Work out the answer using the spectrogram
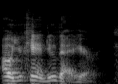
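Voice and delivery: put-on condescending tone. Retelling a man's reply to a request to reopen a claim, retelling a loud, condescending remark. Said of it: "he said it loud enough, like I'm an idiot".

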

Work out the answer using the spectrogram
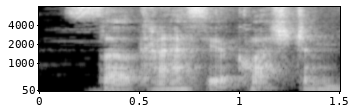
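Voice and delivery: put-on, very ditzy, airheaded Midwestern accent. Retelling a woman at a party asking a question, in a very ditzy Midwestern accent. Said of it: "in a very Midwestern kind of ditzy accent".

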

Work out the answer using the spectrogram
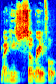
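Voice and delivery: plain

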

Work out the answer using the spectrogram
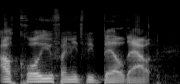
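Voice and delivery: usual speaking voice

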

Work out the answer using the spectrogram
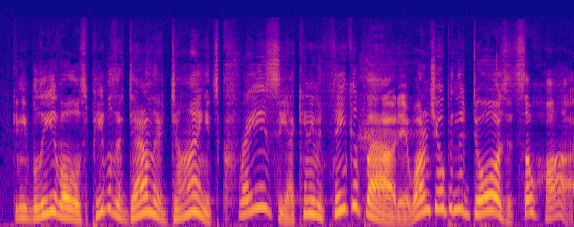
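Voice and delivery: very high, swooping put-on New York accent.

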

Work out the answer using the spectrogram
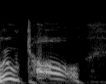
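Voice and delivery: mock very high-pitched, shrill, berating yelling. Retelling a teacher yelling at the official over a call: imitating Clive McDonald yelling. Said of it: "He's yelling at the official".

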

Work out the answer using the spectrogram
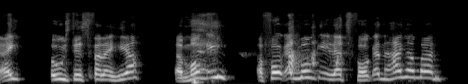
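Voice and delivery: very high, actorly put-on Geordie accent. Retelling how men on the uk coast reacted to a monkey: actor geordie accent. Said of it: "in their actor Geordie accent".

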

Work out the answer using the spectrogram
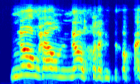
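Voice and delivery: mad, drawn-out, high voice. Retelling answering a man who asked about crying, retelling getting mad. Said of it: "I get mad at him".

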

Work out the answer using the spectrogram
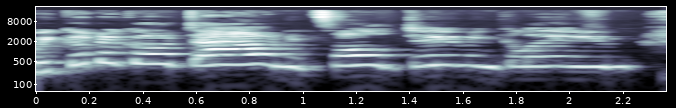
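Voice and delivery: very high, exaggerated, emotional shrill shriek. Speaker retells getting emotional during the season, imitating own shrieking. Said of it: "start shrieking and going".

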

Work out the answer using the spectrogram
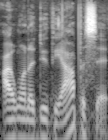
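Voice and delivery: normal talking voice

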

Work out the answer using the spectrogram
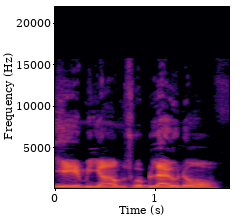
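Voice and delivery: Irish brogue, pirate-flavoured. A character with arms made of knives explains them, in an Irish brogue, pirate-like. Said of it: "An Irish brogue, and you sound like a pirate as well".

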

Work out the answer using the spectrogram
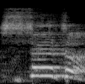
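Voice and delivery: very high, thrilled, excited squeal of joy. Retelling the mall scene from the movie Elf, Buddy the Elf's excited shout. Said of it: "And he's like".

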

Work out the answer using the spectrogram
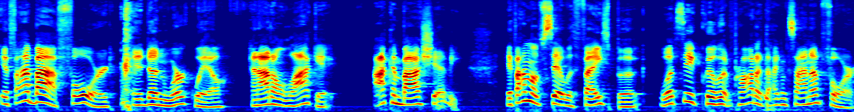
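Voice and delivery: put-on voice, pointed, pressing delivery. Retelling a hearing exchange, quoting the questioner: Lindsey Graham voice. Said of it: "I'm gonna do his voice".

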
